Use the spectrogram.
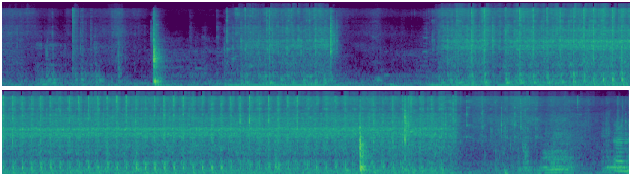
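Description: A sewing machine stitches satin fabric with a dull needle in need of changing, running in a steady rapid mechanical patter for several seconds between short pauses, moderately close and faint, with no talk.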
